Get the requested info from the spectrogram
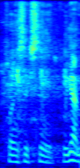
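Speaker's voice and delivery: chuckling through the date; a real little laugh for his wife; laughing while saying the date to his wife. Real, not acted. Laughs teasing wife watching.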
